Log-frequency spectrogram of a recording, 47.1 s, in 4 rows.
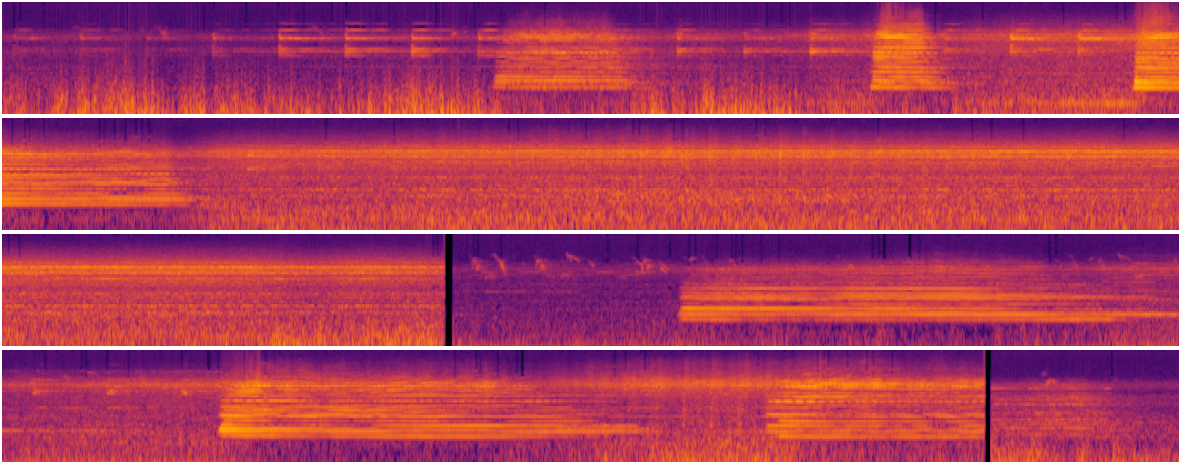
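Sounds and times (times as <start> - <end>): train wheels rattling on rails: 0.0 - 45.8
locomotive horn blasts: 4.9 - 6.6, 8.7 - 9.6, 11.3 - 13.8, 30.3 - 35.5, 37.5 - 41.7, 42.9 - 46.5.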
